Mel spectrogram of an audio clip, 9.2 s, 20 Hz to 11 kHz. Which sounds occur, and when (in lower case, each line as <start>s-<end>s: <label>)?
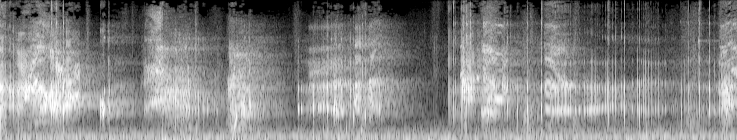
0.0s-1.0s: sound effect
0.0s-9.2s: mechanisms
1.2s-1.4s: sound effect
1.7s-3.5s: sound effect
3.7s-5.1s: sound effect
5.4s-9.2s: sound effect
